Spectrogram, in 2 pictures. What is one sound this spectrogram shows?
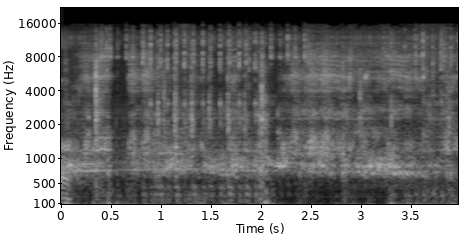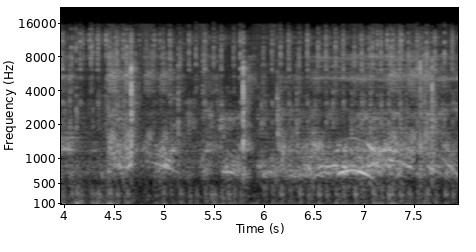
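Zombies snarl and groan up close.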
